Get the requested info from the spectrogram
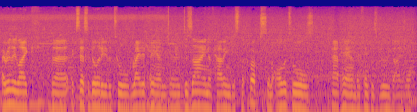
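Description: A man, a chef, speaking in a measured way in an interview soundbite. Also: mid-range voice, level tone, noisy background.

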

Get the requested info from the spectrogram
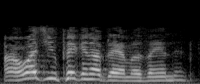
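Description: An agreeable, simple-minded sidekick in an old radio comedy. The voice is extremely high and folksy, drawing out its agreement. The 1940s recording is dull and narrow. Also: male voice, lively intonation, fairly quick. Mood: marveling. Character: Lightning, dim, agreeable, slow-moving male sidekick.

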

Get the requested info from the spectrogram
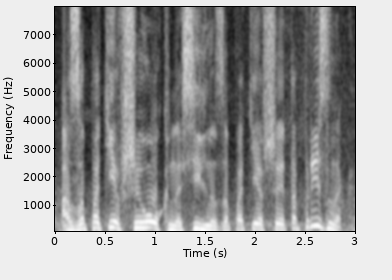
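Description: A man reports from a city street at night, in a fairly high voice and a lightly joking tone. Traffic noise fills the background clearly. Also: animated, fairly quick. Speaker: news reporter. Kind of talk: field reporting and interview questions.

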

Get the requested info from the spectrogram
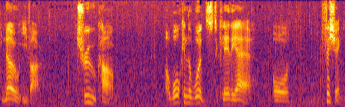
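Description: An earnest young Saxon noble. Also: male voice, medium pitch, big pitch swings, takes it slowly, a little hiss or hum. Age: young adult. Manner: earnest, hopeful, softly spoken. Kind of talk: video game cutscene acting.

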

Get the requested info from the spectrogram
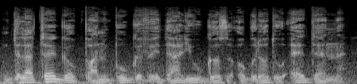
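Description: Male narrator, extremely low voice, unhurried solemn scripture reading. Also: a little hiss or hum.

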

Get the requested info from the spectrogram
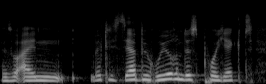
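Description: A middle-aged woman giving an academic lecture in a hall on a handheld microphone, pausing often with fillers and restarts. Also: mid-range voice, fairly even intonation, warm tone. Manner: hesitant, many fillers and restarts. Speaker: theology lecturer.

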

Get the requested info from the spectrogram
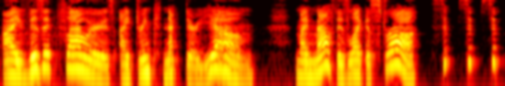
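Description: Woman as a cheerful young caterpillar, children's storybook, slow pace, lively intonation, expressive. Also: mid-range voice, full character voice. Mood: excited.

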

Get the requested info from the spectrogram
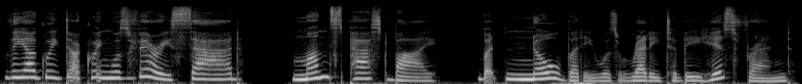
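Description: A woman narrating a scripted bedtime story for young children in an expressive, deliberate, clearly phrased way. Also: a little high, no echo, clean studio sound.

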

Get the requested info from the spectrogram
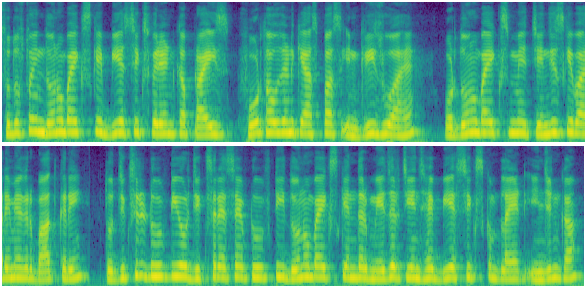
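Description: A man's voice: sits high, steady tone, fast talker, hardly any pauses. An Indian man narrating a scripted video as a motovlog host, addressing viewers as friends in a dull, slightly lo-fi voice-over.

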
